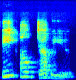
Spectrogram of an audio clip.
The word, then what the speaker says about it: bow: It's B-O-W. Okay, and we pronounce that when it comes to this, the bow.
